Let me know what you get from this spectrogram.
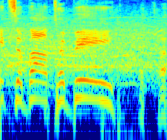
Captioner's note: laugh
